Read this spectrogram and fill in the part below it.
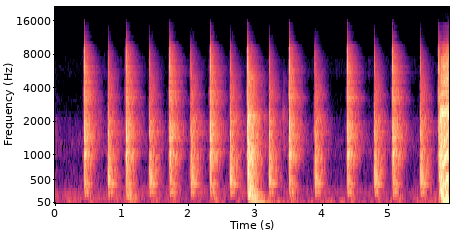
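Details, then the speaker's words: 1976 Aqua Sport bass boat, Mercury outboard, after solenoid replacement: sharp single clicks about 2.5 a second with no cranking, then a short burst; still the same fault, as if not getting full voltage, so the owner plans to replace the starter. "hmm interesting still got the same issue it did kind of kick over a little bit so it's probably a little bit better but it's almost like it's not getting full Voltage"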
